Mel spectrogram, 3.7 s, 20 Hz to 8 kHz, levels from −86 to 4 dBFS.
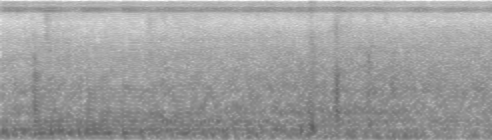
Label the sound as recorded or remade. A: remade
